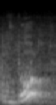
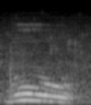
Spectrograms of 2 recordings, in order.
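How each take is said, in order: First: The vowel is short and clipped. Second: The vowel is held for twice as long. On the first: "instead of saying bu" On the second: "together going to be boo, two haraka"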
